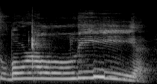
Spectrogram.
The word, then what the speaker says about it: Laura Lee: in case you know you're saying my name again it's Laura Lee and I'm like oh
